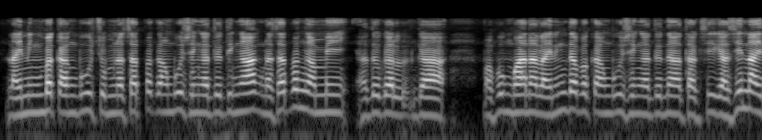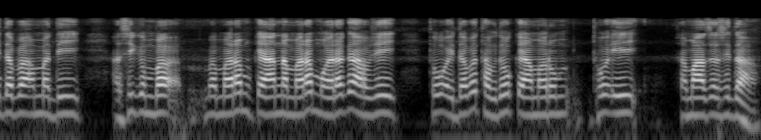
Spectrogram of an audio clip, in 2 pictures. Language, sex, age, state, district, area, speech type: Manipuri, male, 60+, Manipur, Bishnupur, rural, spontaneous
